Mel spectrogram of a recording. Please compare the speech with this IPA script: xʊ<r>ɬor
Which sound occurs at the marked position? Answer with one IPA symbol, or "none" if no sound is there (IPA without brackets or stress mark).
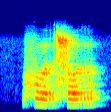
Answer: r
